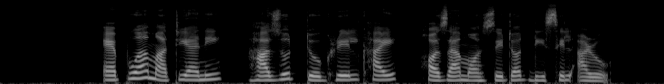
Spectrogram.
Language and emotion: Assamese, neutral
